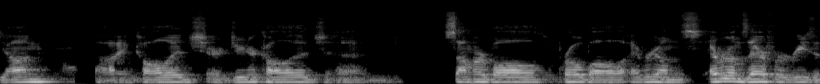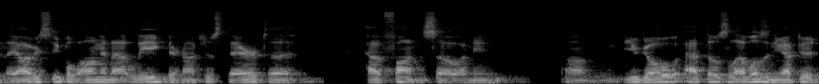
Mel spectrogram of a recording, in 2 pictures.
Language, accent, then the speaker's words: English; Muenster, Saskatchewan, Canada; I grew up in Munster. It's a town of like 450 people.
